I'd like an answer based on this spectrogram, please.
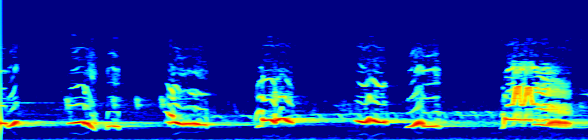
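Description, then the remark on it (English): An American robin sings a run of clear, warbling phrases, each a short rising-and-falling burst of whistled notes separated by brief pauses, with a faint low rumble underneath. “American robins begin piping up in late winter and then sing all through spring and summer, sometimes well into fall, too.”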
